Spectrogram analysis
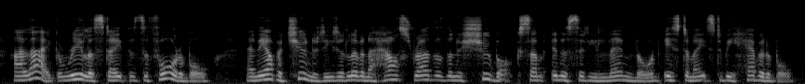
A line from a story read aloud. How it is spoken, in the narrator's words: Rodney blurts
